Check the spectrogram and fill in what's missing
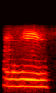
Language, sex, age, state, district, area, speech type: Urdu, female, 18-30, Bihar, Saharsa, rural, conversation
